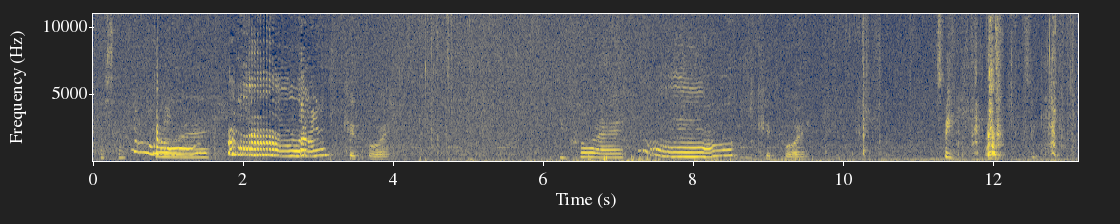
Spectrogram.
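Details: Staffordshire Bull Terrier named Buster learning to cry on cue. Repeated high, quavering whines arrive in uneven clusters, some bending downward, separated by brief gaps, with clicks and handling noises indoors.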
